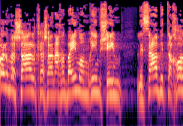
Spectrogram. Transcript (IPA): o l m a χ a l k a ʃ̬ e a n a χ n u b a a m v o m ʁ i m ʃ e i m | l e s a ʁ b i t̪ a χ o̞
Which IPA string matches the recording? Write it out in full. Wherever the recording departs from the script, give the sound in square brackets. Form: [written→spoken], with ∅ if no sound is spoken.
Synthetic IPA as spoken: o l m a [χ→ʃ] a l k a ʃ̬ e a n a χ n u b a [a→i] m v o m ʁ i m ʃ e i m | l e s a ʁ b i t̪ a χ o̞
